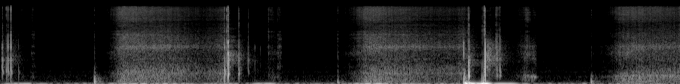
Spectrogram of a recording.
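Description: An iridescent metal knife slices thin layers off a solid blue kinetic sand dome resting on a white surface. Soft, gritty scraping and crunching strokes alternate with quiet pauses, and a few sharper, louder clicks stand out near the middle.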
